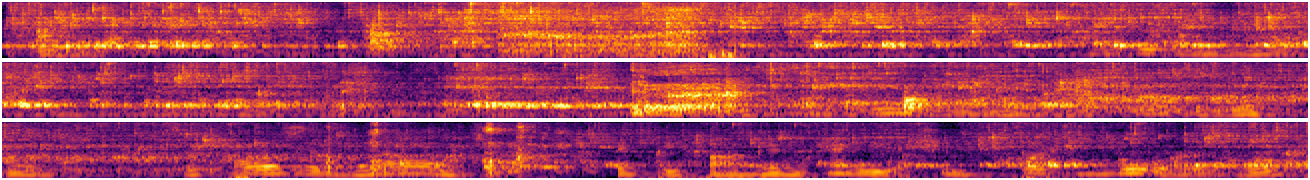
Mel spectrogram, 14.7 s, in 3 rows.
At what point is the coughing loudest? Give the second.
7 s.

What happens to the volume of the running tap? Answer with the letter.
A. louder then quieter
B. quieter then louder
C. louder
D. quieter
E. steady
D.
